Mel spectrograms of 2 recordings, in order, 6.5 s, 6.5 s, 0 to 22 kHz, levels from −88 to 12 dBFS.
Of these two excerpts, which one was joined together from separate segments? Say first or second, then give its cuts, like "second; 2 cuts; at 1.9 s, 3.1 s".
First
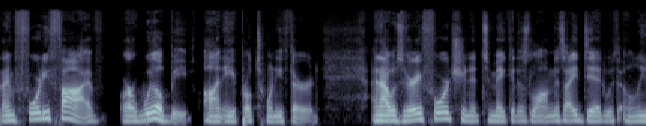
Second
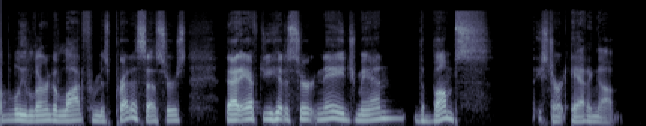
first; 1 cut; at 1.1 s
